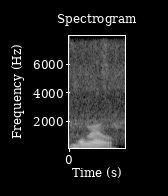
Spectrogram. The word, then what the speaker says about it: Baraou: Baraou, Abass Baraou.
